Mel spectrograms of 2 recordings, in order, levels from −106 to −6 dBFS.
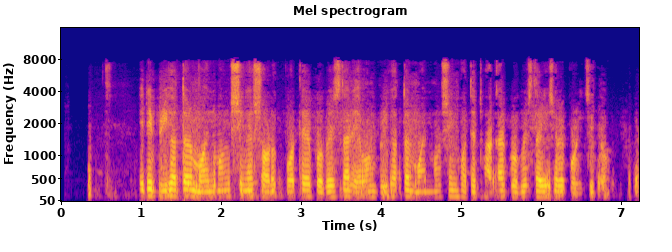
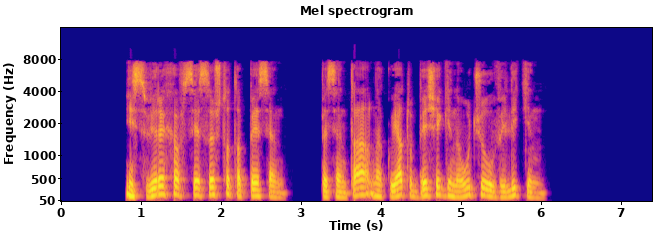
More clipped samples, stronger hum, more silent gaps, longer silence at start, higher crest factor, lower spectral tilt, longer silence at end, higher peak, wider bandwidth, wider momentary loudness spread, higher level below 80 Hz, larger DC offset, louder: neither; neither; second, none vs 2.89-3.25 s; second, 0.35 s vs 0.8 s; about the same, 18 dB vs 16 dB; about the same, -4.5 dB/octave vs -5 dB/octave; second, 0 s vs 1.35 s; about the same, 0 dBFS vs 0 dBFS; about the same, 8.4 kHz vs 8 kHz; first, 13 LU vs 9 LU; about the same, -60 dBFS vs -56 dBFS; neither; second, -19 LUFS vs -15 LUFS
